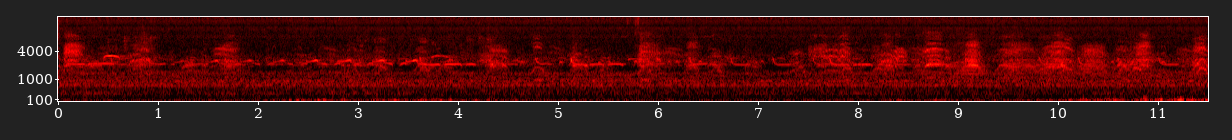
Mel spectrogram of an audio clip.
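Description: Wetland birds calling in a steady run of short, repeated notes, about three a second, with wind rumbling on the microphone, stronger a couple of seconds in and near the end.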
